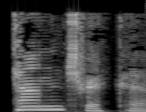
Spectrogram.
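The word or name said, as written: tantrum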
